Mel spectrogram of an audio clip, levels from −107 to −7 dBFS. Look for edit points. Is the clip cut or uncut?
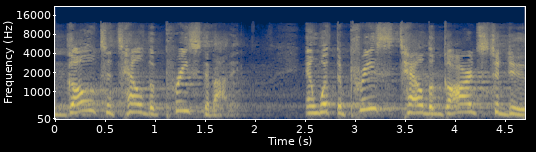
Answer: uncut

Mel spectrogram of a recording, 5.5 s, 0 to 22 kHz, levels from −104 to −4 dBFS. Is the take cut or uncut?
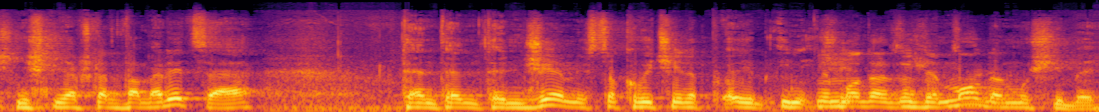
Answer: cut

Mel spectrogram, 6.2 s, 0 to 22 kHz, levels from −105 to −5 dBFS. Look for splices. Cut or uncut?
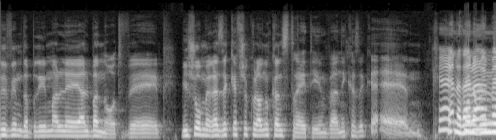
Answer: uncut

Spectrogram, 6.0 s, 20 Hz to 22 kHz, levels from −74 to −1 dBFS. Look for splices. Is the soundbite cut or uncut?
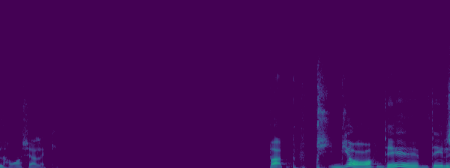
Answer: cut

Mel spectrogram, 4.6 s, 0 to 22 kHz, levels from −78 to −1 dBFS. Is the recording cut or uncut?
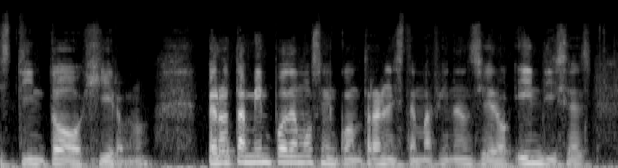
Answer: uncut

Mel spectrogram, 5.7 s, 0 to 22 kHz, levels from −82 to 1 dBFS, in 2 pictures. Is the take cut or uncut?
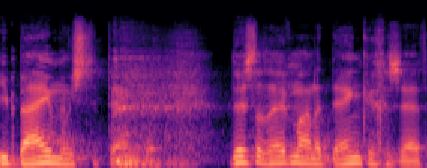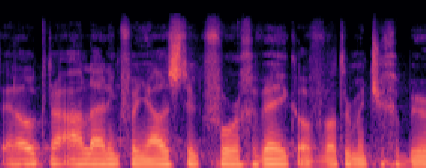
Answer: uncut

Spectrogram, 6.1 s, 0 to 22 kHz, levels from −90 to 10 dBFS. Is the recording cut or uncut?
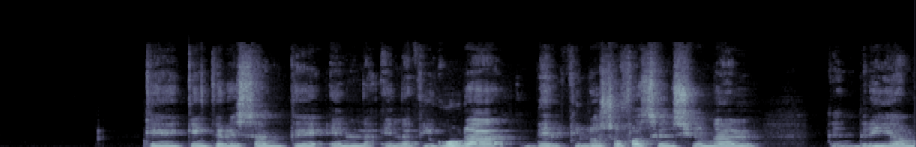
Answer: cut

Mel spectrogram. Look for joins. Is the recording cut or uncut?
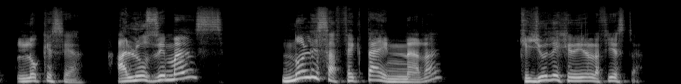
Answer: cut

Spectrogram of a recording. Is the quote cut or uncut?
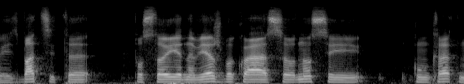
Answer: uncut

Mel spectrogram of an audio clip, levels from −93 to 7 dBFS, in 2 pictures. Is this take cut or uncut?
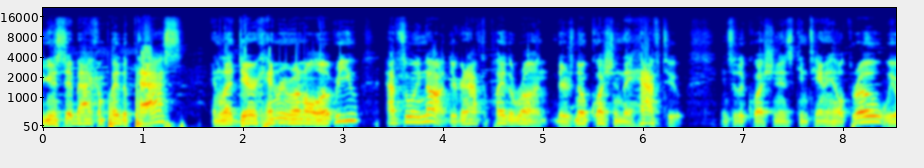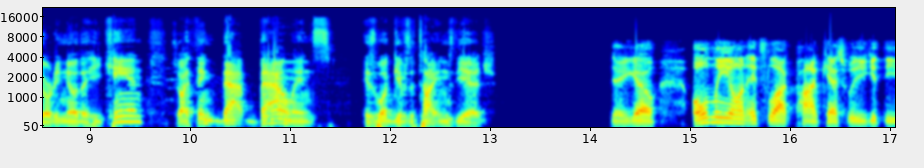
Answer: uncut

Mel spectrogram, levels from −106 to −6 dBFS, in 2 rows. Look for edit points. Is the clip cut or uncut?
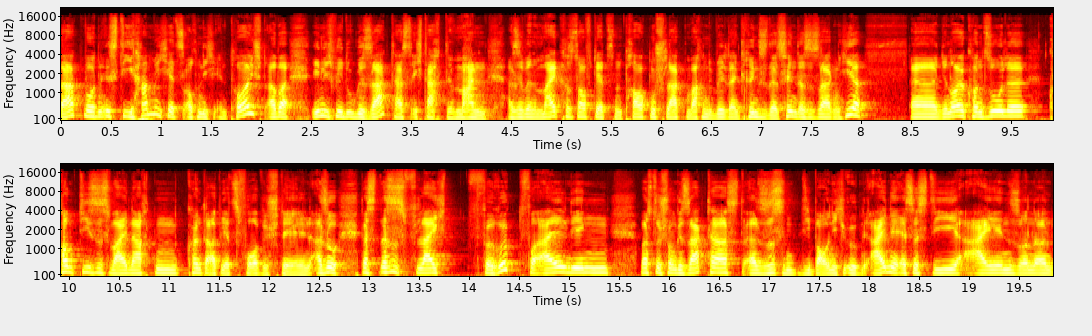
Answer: uncut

